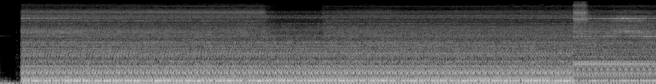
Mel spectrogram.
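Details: Lawn mower running after sitting a while and being propped on one side. It was a bit hard to start because the fuel had likely run back, but once fueled it runs with a steady, even drone with no misses. It sounds fine, though it probably needs a service.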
